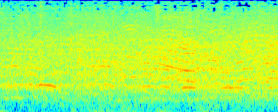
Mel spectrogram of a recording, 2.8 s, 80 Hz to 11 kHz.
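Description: Arena crowd noise from a WWE 13 wrestling match between Big Show and Mark Henry, a steady roar of cheering that fills the whole stretch, with a commentator's voice over it.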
